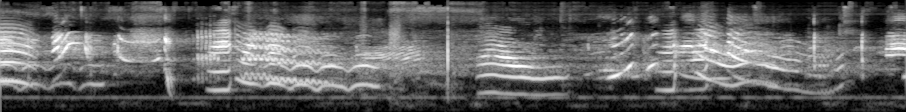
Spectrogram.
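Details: Pet parrot mimicking human words, repeating "Mitthu Mitthu": warbling, voice-like chatter with wavering tonal sweeps and squeaky notes in quick bursts, with a steady faint hum beneath.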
